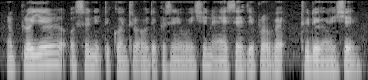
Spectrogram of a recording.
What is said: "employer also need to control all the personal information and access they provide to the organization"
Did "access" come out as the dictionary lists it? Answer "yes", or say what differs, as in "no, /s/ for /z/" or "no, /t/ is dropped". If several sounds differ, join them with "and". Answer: no, /k/ is dropped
